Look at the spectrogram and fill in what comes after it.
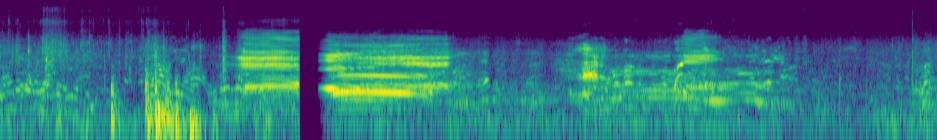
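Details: ['Big Bangladeshi cattle being unloaded for Qurbani Eid: loud, drawn-out harmonic moos, one lasting about two seconds and shorter ones later, amid men shouting and a noisy crowd.']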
